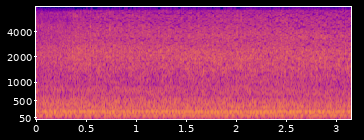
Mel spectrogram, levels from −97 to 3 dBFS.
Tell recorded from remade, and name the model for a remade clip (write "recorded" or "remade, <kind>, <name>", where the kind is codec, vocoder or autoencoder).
recorded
